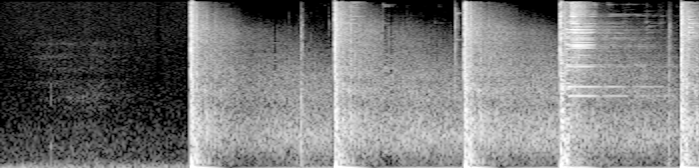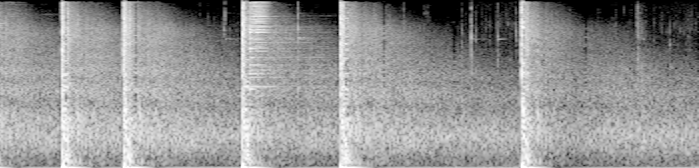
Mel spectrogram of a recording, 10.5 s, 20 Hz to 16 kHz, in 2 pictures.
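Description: Ten shots from a Rock Island Armory BBR 3.10 compact .45 ACP 1911 pistol, fired at an uneven pace of about one a second, each followed by a long echo. A steel target rings briefly after one of the middle shots.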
